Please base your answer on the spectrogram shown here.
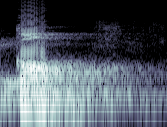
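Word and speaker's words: comb: एम के बाद आया उसी तरह से सीओम बी एम के बाद बी आया तो बी भी इसमें साइलेंट है तो इसे हम क्या पढ़ेंगे कॉम कॉम आगे है टी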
